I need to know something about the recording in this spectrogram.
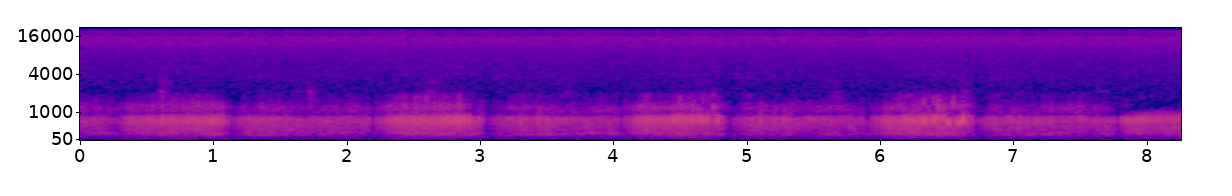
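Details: Kitten purring loudly like snoring while seeking affection; a continuous rumbling purr swelling and easing in roughly one-second breaths, louder on alternate phases, steady throughout.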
